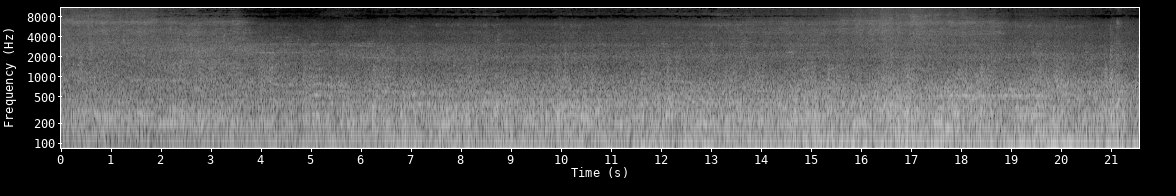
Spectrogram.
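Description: Shinkansen bullet train moving at low speed along the platform track, a steady deep rumble that grows gradually louder through the second half.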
